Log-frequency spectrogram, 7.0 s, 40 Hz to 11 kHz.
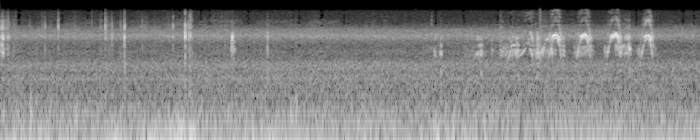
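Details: Northern royal albatross, recorded 9 September 2023, gives a quick run of four or five harsh, honking calls near the end, after scattered faint squawks over a steady hiss of wind.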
